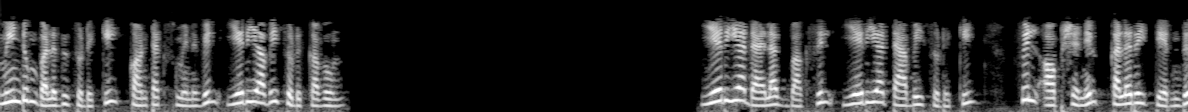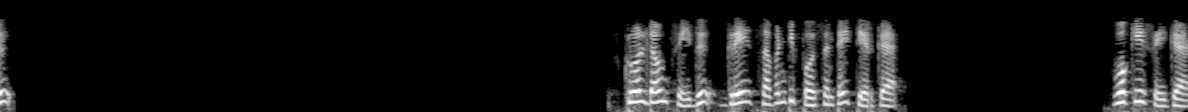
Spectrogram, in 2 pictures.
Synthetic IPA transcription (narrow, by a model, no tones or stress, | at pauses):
miːɳɖɯmʋɐlɐðɯsɔɽɯkːikaːɳʈaːksmɛnɯʋɪleːɾɪjaːʋɐɪsɔɽɯkːɐʋɯm | eːɾɪjaːɖɐjɐlaːɡ̚baːksɪleːɾɪjaːʈaːbɐɪsɔɽɯkːi | fɪlaːpʂɐnɪlkɐlɐɾɐɪt̪ːeːɾnd̪ɯ | skɾoːlɖɐwnsɛjðɯɡɾeːsɛʋɐɳʈipɐɾsɐɳʈɐɪt̪ːeːɾkɐ | oːkeːsɛjɣɐ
